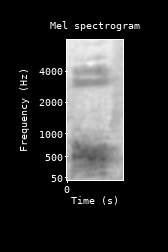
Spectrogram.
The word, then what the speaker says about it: bowl: When you say bull, it's a U phonetically, and it's you only move your lower lip. Where you say bowl, you have to move your upper lip out.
